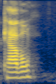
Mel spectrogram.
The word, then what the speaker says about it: Cavill: Cavill? I'm sorry. – No, you said it right, Cavill.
